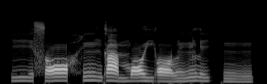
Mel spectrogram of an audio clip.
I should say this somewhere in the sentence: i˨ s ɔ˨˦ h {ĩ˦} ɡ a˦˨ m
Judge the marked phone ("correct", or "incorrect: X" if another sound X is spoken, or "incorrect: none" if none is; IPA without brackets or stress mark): correct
